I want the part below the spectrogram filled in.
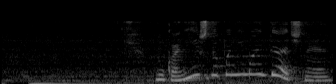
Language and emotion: Russian, positive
